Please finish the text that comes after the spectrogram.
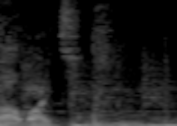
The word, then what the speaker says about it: Arbites: There's certainly some bite to their cyber mastiffs, but they'll arrest you pretty quickly, unless you call them the Adeptus Arbites. It's R-Bytes.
